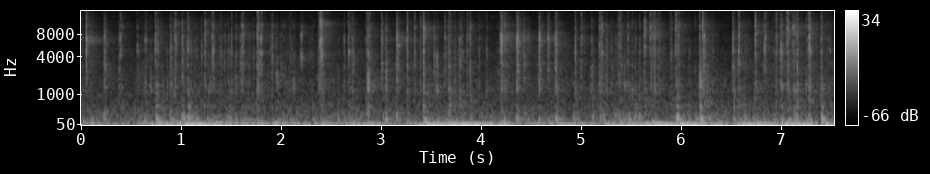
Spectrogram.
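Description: Fingertips of both hands type rapidly on the plastic keys of a black laptop keyboard. The result is a fast, irregular stream of sharp, bright clicks over a steady low hum.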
